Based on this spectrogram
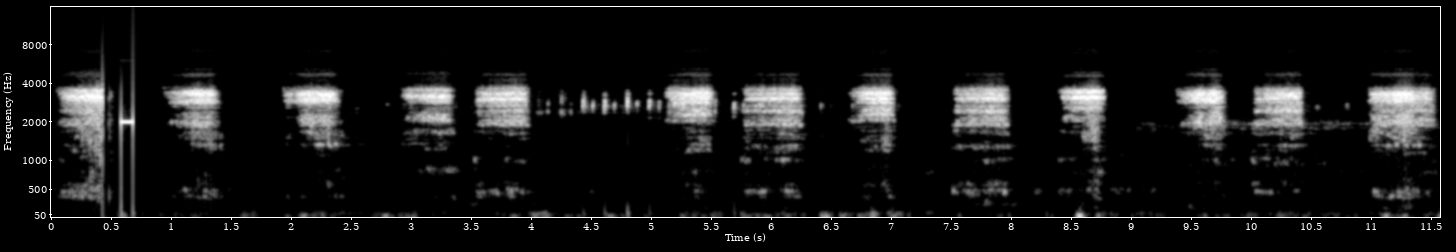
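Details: Owl screeching from a lookout at night, March 24, 2012, after it chased an unidentified owl; a long series of coarse screeches about every second, broken briefly by a thin, rapid chittering, with a sharp click at the start.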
